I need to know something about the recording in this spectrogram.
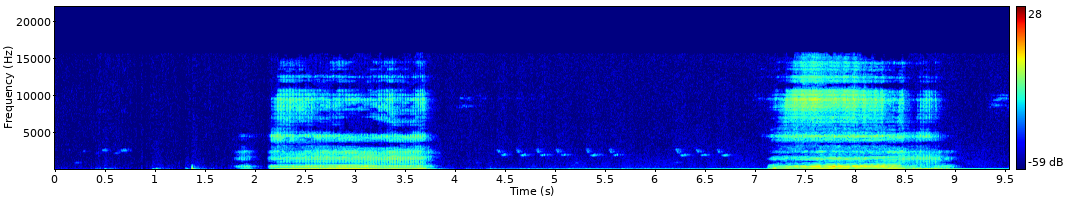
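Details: Sleeping female puppy snoring: two long, loud rattling snores with quieter breathing and small noises between, snoring enough to wake herself up.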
